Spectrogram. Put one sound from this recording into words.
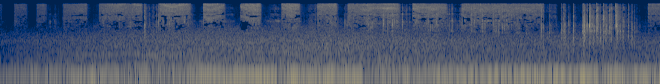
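A spray can hisses in short and long bursts.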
